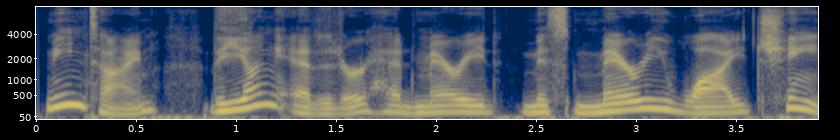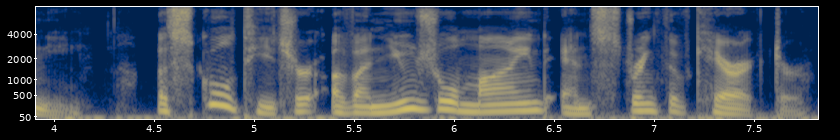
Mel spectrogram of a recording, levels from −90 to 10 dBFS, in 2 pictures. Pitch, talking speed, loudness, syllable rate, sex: 140 Hz, 145 wpm, -18 LUFS, 4.6 syllables/s, male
